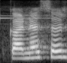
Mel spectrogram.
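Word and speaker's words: connoisseur: कर्नसर की ओके कर्नसर इसे प्रोनाउंस किया जाता है।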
